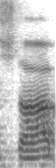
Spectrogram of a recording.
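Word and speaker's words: Staab: is about license plates my name is Stan Staub it's spelled s-t-a-n-s-t-a-a-b I am a steering committee member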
